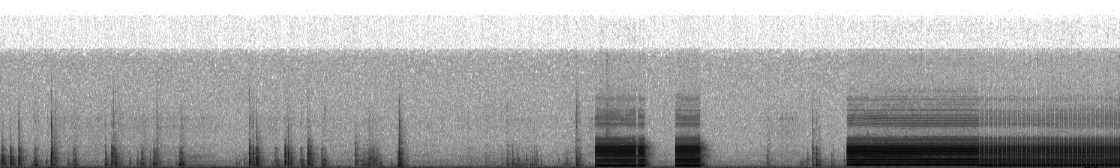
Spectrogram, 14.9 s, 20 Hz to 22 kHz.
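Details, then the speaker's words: 1980 Milton Bradley Super Simon on batteries, first power-on test before repair: soft clicks, then harsh, buzzy tones where clean notes should be; sound faulty with the cause not yet found, and one button is not pushing. "That's clearly not sounding very healthy, is it?"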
